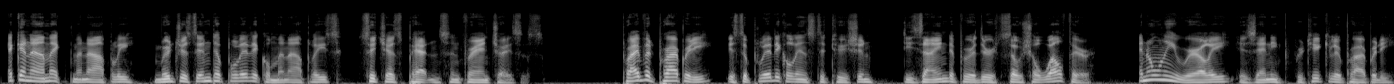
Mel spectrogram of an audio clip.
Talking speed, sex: 135 wpm, male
